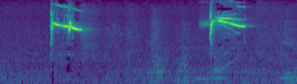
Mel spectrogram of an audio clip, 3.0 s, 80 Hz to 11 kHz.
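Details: Two clear, high, downslurred whistled notes from a Eurasian siskin about 1.6 seconds apart, with faint low sounds in between.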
